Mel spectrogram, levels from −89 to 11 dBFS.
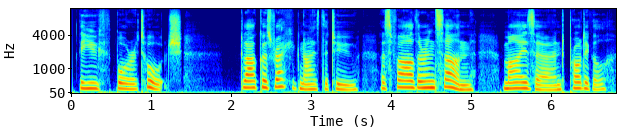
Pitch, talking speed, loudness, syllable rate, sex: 220 Hz, 130 wpm, -16 LUFS, 4.7 syllables/s, female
